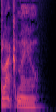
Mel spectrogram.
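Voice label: "blackmail", British English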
